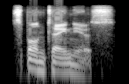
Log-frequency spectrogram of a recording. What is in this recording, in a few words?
"spontaneous", British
